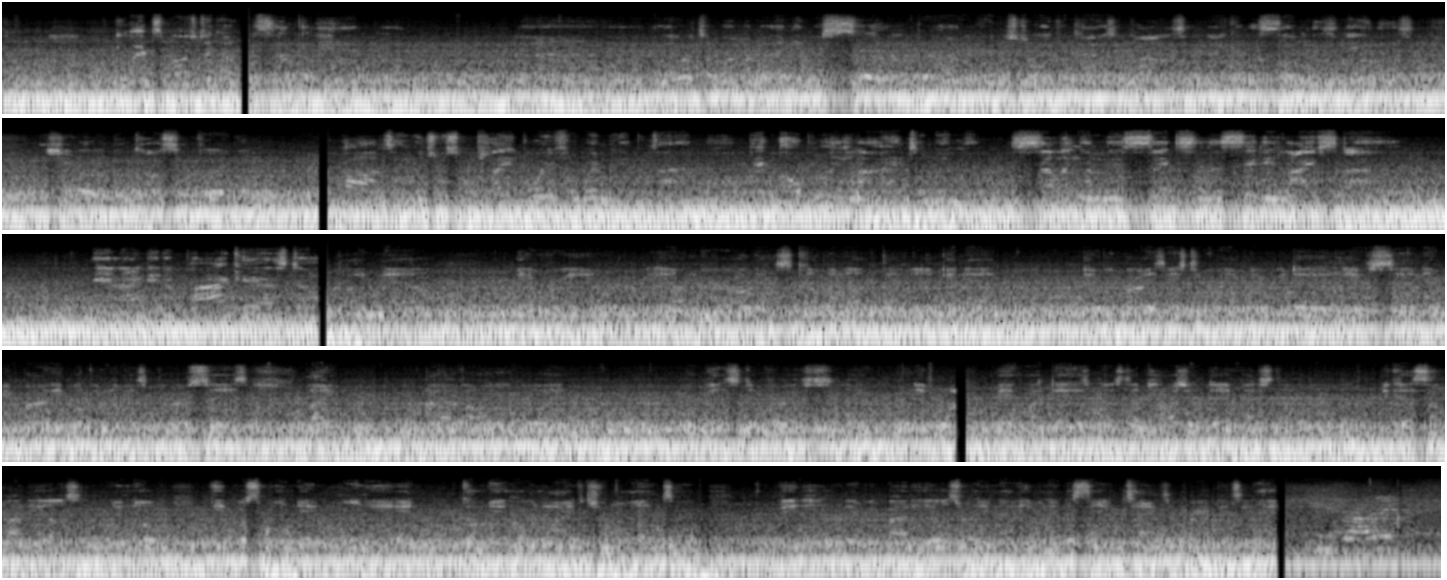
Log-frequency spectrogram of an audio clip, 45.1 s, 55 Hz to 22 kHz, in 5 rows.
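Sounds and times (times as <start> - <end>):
car road noise drone: 0.0 - 45.0.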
